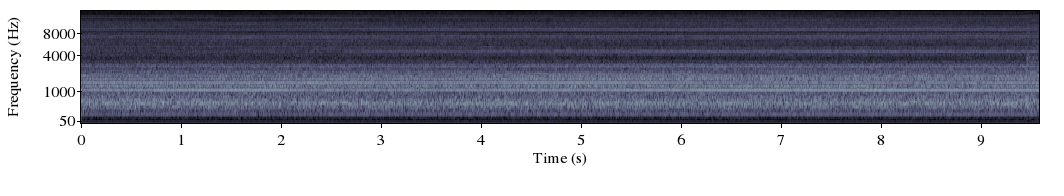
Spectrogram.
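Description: A handheld craft heat tool blows a steady, continuous whirring hiss at close range while it melts embossing powder on a card, holding the same pitch throughout with no talk.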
